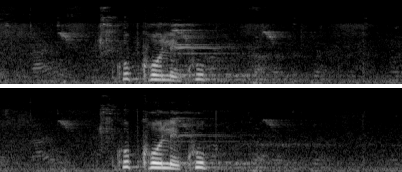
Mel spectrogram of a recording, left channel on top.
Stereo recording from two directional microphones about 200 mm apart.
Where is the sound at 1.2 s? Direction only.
35° right (ahead or behind).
